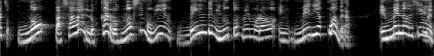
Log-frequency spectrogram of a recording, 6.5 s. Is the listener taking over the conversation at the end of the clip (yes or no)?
no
